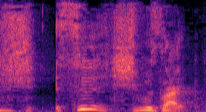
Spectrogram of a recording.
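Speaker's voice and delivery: usual speaking voice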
